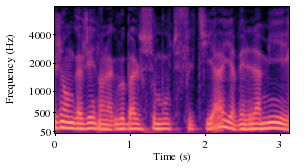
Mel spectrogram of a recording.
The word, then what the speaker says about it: sumud: Je rappelle que Soumout, c'est ce mot fondamental qui s'écrit S-U-M-U-D, qui concerne les Palestiniens et qui nécessite plusieurs verbes pour le traduire en français.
